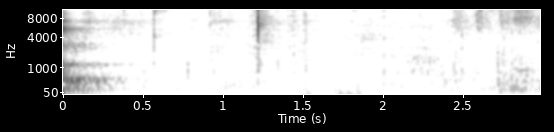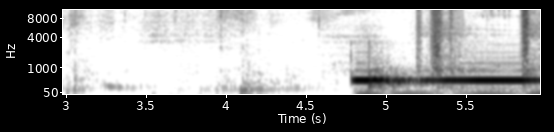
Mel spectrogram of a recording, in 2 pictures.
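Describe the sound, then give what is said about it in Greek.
A steady, loud telephone line tone comes in abruptly near the end and holds, after a few seconds of quiet with faint rustling and murmured sounds. “Ωραίο αυτό το τηλέφωνο, ωραίο σε σεφτέ.”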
